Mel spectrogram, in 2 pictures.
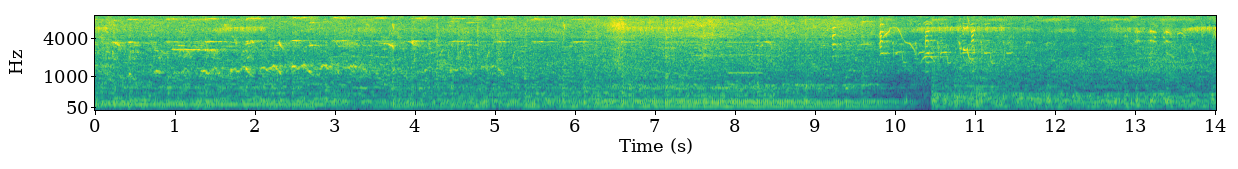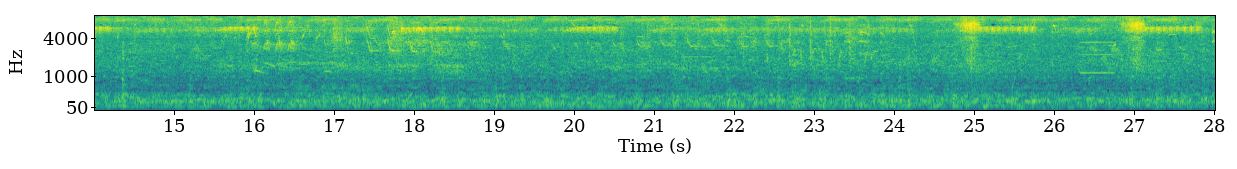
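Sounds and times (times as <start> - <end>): bird trills: 0.0 - 11.8
bird chirps: 0.0 - 11.9
steady low rumble: 0.0 - 28.0.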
